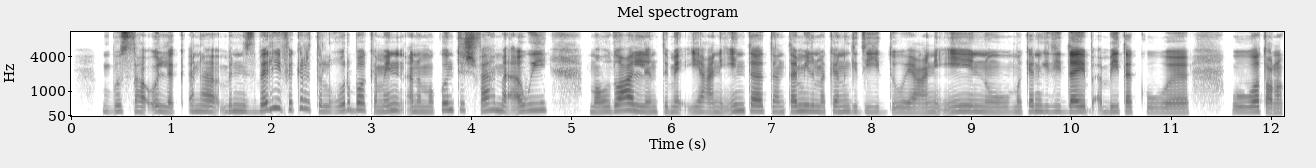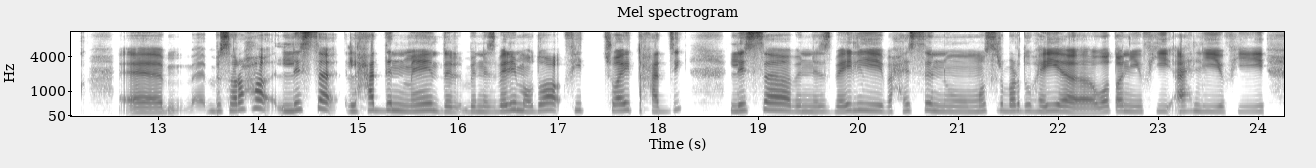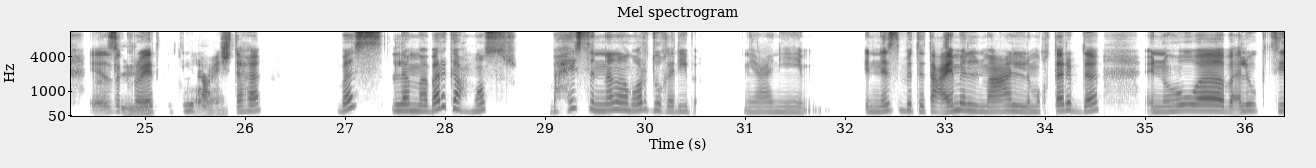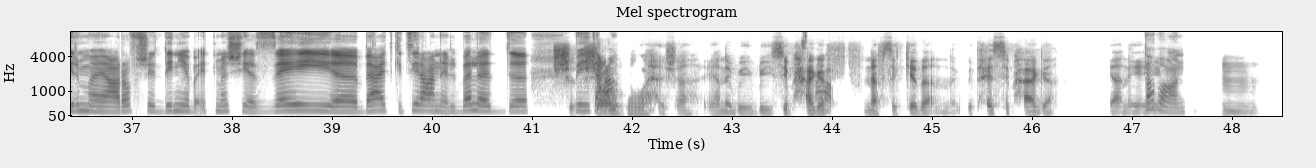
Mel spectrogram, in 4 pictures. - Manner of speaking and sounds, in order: none
- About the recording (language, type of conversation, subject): Arabic, podcast, إزاي بتحس بالانتماء لما يكون ليك أصلين؟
